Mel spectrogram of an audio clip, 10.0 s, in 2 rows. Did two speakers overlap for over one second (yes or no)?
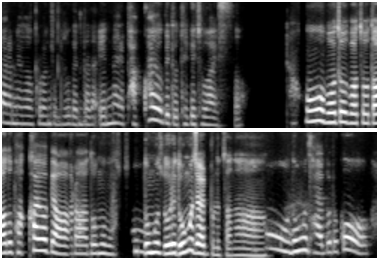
no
